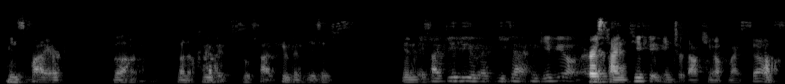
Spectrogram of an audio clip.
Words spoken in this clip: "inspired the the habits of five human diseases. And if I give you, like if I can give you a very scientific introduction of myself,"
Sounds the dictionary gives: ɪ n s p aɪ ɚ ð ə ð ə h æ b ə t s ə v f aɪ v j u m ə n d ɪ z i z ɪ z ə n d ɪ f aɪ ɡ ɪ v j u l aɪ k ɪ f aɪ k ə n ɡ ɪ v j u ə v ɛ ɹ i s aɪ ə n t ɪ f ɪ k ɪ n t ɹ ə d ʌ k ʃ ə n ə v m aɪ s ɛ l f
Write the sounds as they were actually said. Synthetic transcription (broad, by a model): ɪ n s p aɪ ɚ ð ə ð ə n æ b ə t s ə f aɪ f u ə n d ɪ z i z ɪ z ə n ɪ f aɪ ɡ ɪ v j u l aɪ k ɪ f aɪ k ə n ɡ ɪ v j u ə v ɛ ɹ i s aɪ ə n t ɪ f ɪ k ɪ n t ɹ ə d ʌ k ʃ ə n ə v m aɪ s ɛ l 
